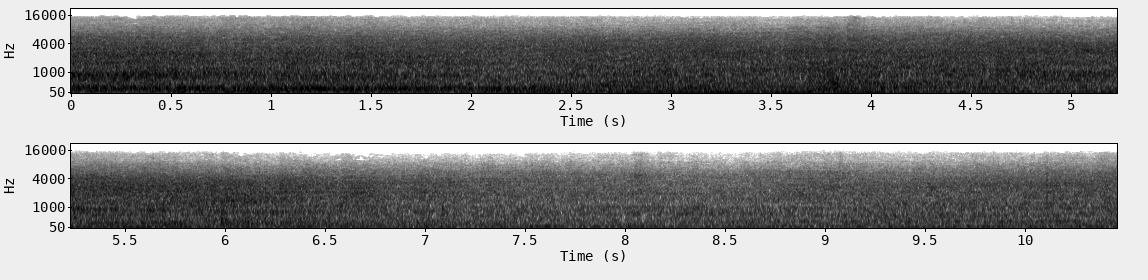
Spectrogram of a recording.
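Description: Car tyres hiss past on a wet road.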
